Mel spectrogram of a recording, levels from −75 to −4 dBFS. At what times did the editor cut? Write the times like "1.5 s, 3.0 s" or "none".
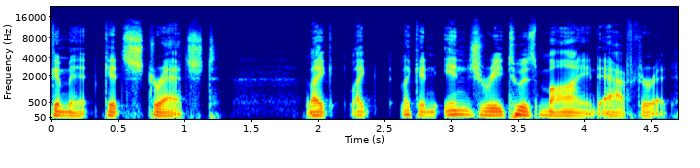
none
